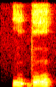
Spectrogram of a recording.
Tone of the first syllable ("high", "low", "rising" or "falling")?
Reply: low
